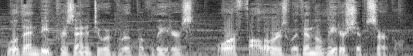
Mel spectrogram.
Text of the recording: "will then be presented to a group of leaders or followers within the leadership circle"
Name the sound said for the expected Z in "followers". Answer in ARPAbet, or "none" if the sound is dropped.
Z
